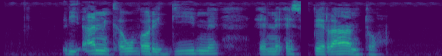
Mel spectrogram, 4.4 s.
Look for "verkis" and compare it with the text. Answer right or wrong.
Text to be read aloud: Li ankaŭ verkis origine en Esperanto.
wrong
